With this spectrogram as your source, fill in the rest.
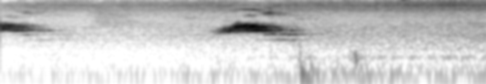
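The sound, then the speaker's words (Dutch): Cat-like mewing from a jay mimicking a cat's meow: two short nasal cries, the second louder, over a low steady background hum. “Is het een gaai? Ja, je denkt een kat, maar nee, het is een gaai.”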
